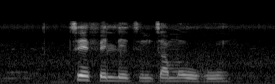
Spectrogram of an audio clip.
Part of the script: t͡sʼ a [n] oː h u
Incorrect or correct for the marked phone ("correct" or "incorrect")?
incorrect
